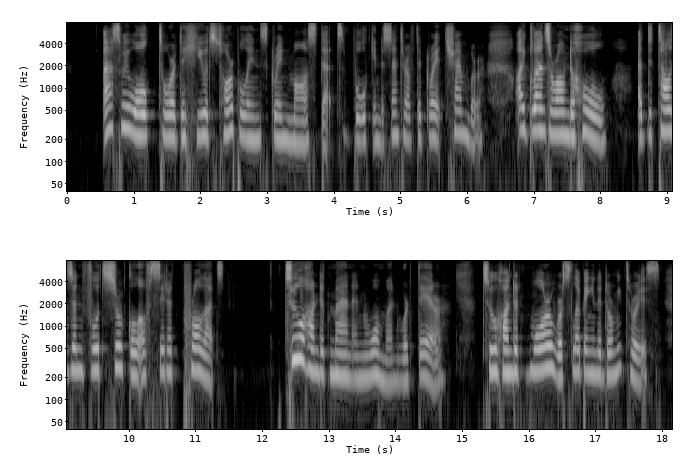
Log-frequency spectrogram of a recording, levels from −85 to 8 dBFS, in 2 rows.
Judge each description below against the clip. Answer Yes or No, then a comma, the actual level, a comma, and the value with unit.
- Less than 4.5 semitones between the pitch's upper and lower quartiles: Yes, average, 3.1 semitones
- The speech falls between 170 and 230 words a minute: No, average, 150 wpm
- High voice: Yes, high, 220 Hz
